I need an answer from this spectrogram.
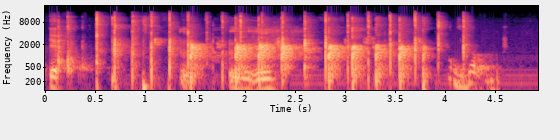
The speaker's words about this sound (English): Yeah. Round of applause, gents. That was tremendous.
